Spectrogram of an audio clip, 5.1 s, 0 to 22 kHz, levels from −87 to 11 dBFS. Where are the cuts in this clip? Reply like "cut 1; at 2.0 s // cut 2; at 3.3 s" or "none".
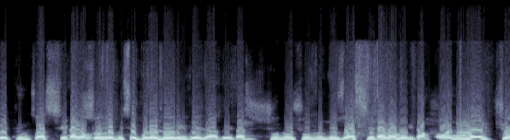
cut 1; at 0.9 s // cut 2; at 4.1 s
